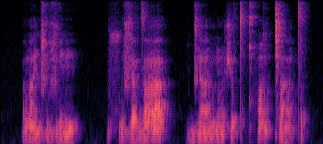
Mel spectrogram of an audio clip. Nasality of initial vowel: nasal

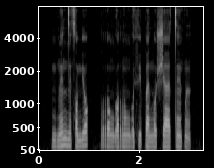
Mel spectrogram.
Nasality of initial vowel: nasal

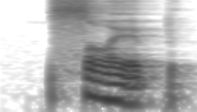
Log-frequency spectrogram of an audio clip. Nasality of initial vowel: oral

